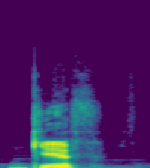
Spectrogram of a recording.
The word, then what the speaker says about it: GIF: Okay, so this is kind of like a group thing that I want to talk about, because like GIF is pronounced with a hard G, like yeah, it is.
